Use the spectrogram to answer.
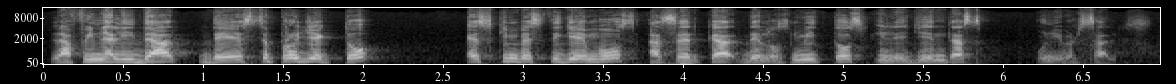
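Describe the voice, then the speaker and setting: Slow, mellow teacher. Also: male voice, on the high side. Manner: slow, clear, asks the class questions. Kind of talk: televised school lesson.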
